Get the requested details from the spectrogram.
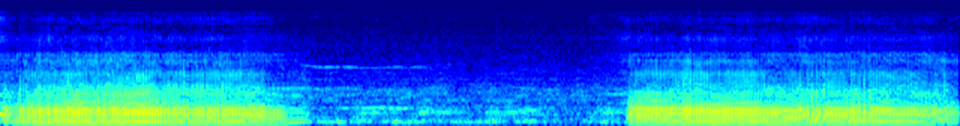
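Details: Sleeping dog snoring: loud, rattling snores on each breath, a quieter pause, then the snoring resumes.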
